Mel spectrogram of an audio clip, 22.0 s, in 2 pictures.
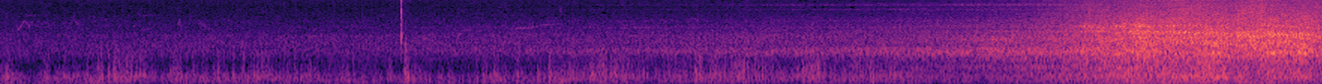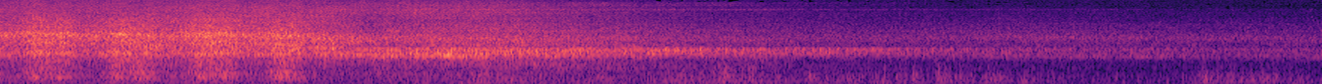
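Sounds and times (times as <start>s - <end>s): train rumbling past: 4.8s - 22.0s.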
